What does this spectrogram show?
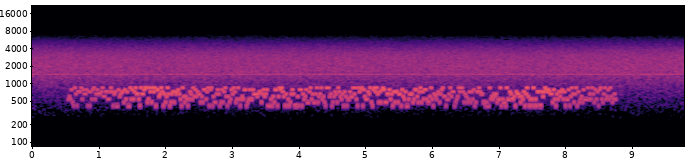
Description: Multi-tone FSK (Olivia or MFSK type), about 500 Hz wide, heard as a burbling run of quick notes, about 62.5 baud, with radio static.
